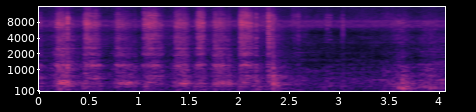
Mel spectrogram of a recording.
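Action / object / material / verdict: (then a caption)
scrape / cardboard box / cardboard / none. Short nails scratch and tap on a hollow, medium-sized printed cardboard UPS box, first on its green end flap and then on its printed front panel. About six dull, papery taps carry a hollow midrange body and brushy scratching between them. Each one dies away almost at once.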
